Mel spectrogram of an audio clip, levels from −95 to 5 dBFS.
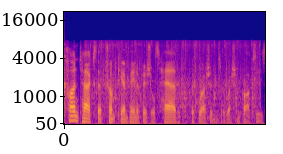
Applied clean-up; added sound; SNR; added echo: none; Rain; 16 dB; none.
